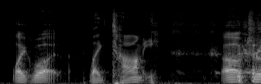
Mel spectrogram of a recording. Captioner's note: laughter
